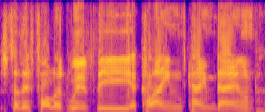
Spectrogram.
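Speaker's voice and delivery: ordinary talk, nothing marked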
